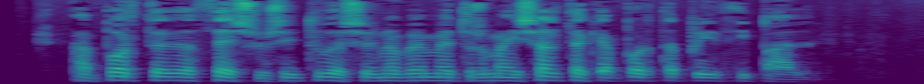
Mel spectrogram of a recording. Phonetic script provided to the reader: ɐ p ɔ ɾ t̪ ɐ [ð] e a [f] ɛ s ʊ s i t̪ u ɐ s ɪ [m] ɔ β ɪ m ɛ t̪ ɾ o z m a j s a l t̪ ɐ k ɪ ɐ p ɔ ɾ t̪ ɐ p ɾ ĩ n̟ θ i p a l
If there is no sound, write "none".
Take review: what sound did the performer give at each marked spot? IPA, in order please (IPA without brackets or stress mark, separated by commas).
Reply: ð, θ, n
